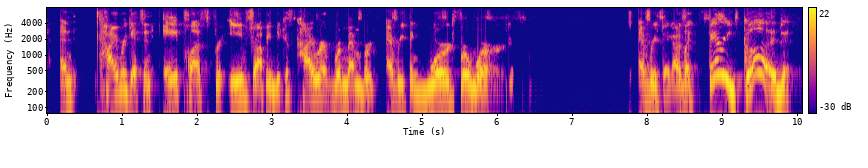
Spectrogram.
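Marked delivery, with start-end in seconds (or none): 8.8-9.9 proudly approving, very high-pitched voice. Retelling own reaction to a character: imitating own proud tone. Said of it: "You sounded so proud there".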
